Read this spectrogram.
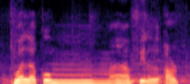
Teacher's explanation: memasukkan mim ke mim yang selanjutnya, atau dia itu dengung, tasydid. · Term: idgham mimi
